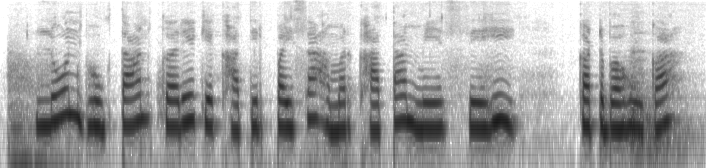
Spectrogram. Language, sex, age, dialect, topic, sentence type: Magahi, female, 18-24, Western, banking, question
